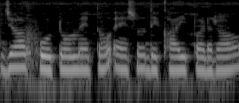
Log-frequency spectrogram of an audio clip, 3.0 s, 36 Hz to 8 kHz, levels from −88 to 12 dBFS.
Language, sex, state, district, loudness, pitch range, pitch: Hindi, female, Bihar, Saharsa, -35 LUFS, 200-215 Hz, 205 Hz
